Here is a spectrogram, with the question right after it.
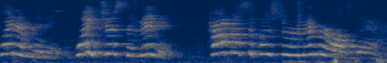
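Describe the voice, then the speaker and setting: A woman in a put-on character voice squeaks at an extremely high pitch and a very fast pace, her intonation lively, with a slight echo. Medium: stage play.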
